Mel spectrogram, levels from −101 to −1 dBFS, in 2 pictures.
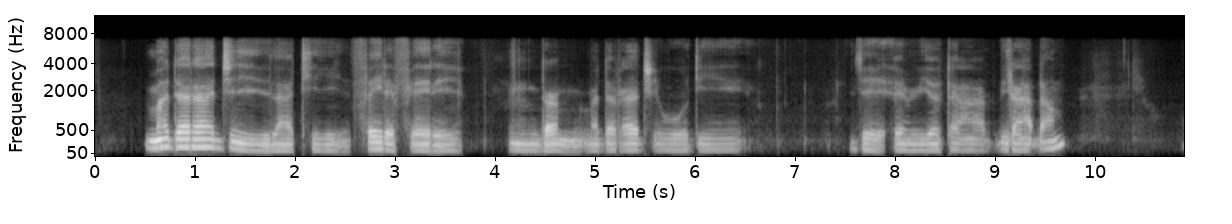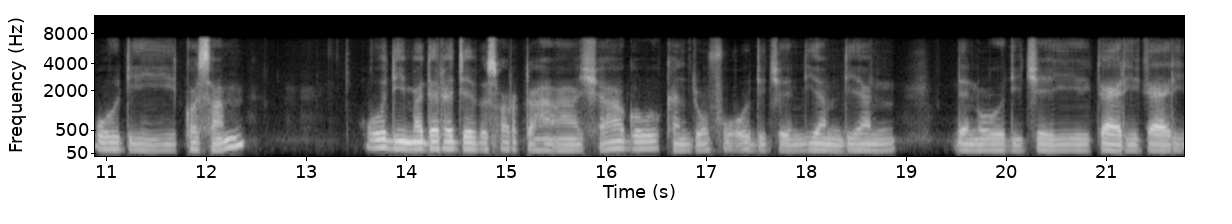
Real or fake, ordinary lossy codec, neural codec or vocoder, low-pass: fake; none; codec, 16 kHz, 0.8 kbps, ZipCodec; 7.2 kHz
